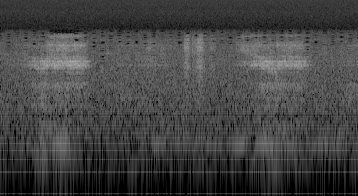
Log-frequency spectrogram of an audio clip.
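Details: Rottweiler Zakk snores in his sleep, two drawn-out rasping breaths about three seconds apart with a faint low hum running underneath.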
